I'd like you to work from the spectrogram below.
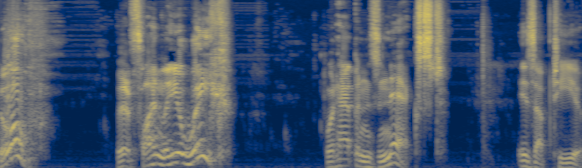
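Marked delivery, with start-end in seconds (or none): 0.0-2.3 booming loud bellow, high and swooping. Game narrator voicing a man bringing towels who sees everyone awake, loud bellow. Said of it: "Loudly, he bellows".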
